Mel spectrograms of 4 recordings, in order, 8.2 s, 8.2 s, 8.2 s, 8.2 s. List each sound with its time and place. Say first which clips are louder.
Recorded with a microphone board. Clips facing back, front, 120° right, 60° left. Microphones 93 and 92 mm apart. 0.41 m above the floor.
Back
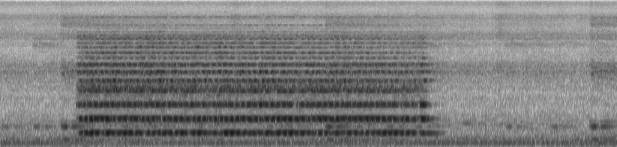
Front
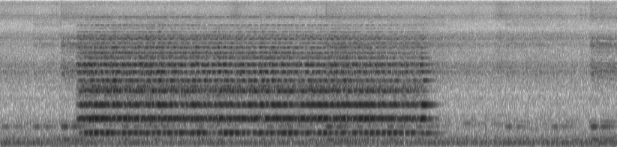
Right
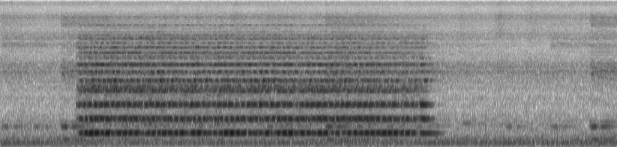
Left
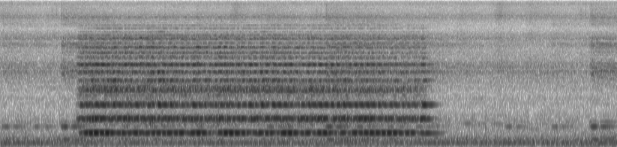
1.0 s a violin: back 2 dB, right 2 dB; 125° right, 9 m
